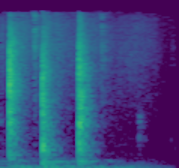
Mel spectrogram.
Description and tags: creature steps
creature, monster, steps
